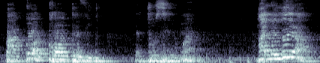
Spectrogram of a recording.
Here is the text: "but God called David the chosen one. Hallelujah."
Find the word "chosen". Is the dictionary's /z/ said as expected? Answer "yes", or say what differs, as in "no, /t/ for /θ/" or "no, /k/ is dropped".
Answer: no, /s/ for /z/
